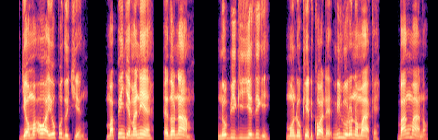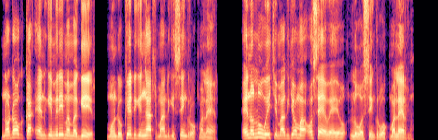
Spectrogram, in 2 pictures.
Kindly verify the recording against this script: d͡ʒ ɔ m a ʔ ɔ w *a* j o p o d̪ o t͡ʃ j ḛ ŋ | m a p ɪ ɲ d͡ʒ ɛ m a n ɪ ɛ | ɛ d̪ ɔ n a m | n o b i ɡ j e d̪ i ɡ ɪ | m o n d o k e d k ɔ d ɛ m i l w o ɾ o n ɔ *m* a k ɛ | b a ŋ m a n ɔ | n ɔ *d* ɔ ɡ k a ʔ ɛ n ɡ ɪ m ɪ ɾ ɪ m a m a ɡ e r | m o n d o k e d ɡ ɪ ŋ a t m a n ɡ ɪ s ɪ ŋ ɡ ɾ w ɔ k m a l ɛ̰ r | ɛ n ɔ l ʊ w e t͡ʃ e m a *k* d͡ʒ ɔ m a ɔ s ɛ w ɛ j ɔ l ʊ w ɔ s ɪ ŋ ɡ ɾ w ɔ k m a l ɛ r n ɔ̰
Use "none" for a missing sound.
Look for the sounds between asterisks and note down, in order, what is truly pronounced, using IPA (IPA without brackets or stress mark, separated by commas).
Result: a, m, d, ɡ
